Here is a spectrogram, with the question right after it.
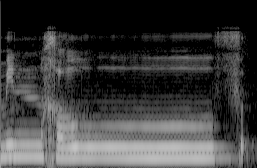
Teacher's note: அப்போ இங்கே என்ன சட்டம், மத்துல்லீன் சட்டம் வரும். மத்துல்லீன்னா இது 4 ஹரக்கத் அளவுக்கு நம்ம நீட்டி நிப்பாட்டலாம்.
